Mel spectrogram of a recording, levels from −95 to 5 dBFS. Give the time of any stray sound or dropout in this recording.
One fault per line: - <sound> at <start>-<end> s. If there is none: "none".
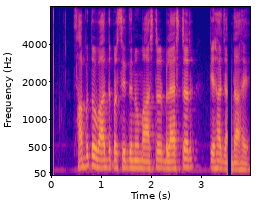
- dropout at 3.5-3.6 s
